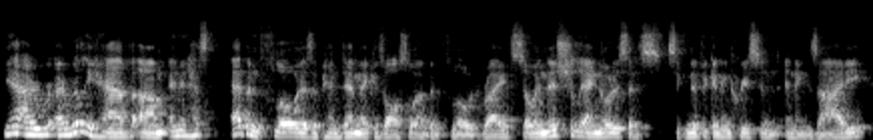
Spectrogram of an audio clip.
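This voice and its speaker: Low-voiced man with roomy echo. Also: brisk, hardly any pauses. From Greece. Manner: thoughtful, with frequent ums and restarts. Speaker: psychiatrist guest. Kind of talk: conversational interview answers.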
